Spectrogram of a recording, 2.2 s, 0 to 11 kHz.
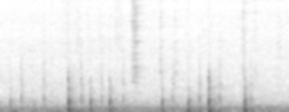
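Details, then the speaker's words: Flywheel (ring gear) for a Jeep Grand Cherokee 2.7 rocked on a flat table: irregular light clacks, about a dozen in two seconds, show it isn't flat, with slight play in one spot; the skew may cause engine vibration. "И важно, чтобы этот перекос не был максимально критичным, так как, возможно, это будет вызывать у нас вибрацию мотора. Так, есть в одном месте небольшой люфт."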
